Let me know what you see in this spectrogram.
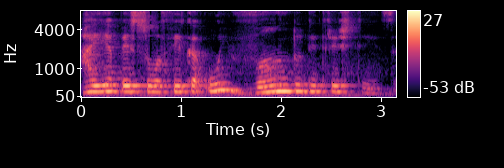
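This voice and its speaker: The voice is dark, mellow and somewhat breathy, with ordinary pitch variation. It moves at a very slow pace. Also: woman. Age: 60s. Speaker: lay preacher. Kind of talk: sermon.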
